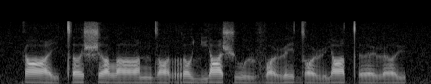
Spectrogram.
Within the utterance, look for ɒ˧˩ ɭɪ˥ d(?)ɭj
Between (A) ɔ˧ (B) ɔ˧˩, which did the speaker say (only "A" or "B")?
B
